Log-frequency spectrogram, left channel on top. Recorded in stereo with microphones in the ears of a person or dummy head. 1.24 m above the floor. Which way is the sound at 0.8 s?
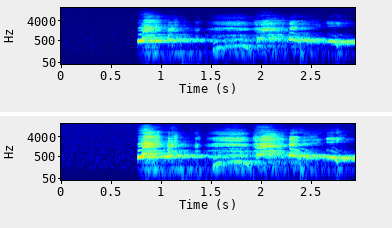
20° right (ahead or behind).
